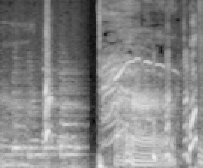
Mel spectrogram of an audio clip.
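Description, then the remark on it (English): A man's voice imitates a wolf, yipping at a body of water. He gives loud, high-pitched yips and yelps with bending pitch, broken by a brief pause partway through, then a couple of sharper yips at the end. “I want to hear the wolf guy again because that yip is particularly good.”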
